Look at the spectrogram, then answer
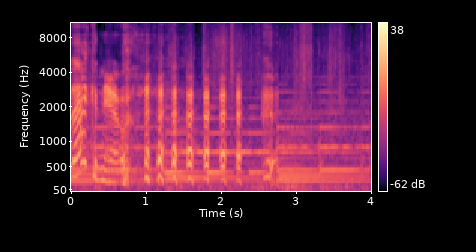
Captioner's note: laughs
